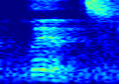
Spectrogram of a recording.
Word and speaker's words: Lentz: And our special guest today is Christina Lentz. Am I pronouncing that correct?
